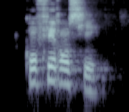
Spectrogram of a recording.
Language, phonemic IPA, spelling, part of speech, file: French, /kɔ̃.fe.ʁɑ̃.sje/, conférencier, noun, LL-Q150 (fra)-conférencier.wav
- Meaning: 1. lecturer 2. speaker (at a conference, etc.)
